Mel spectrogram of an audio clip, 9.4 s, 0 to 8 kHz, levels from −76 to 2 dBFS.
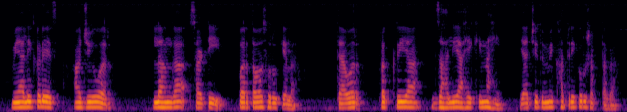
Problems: none marked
